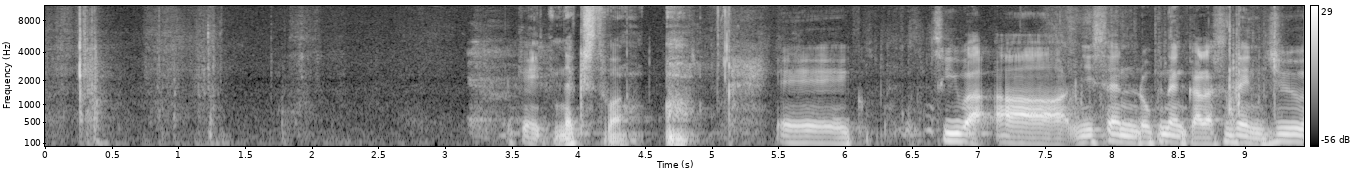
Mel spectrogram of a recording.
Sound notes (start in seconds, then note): 6.2 speaking japanese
